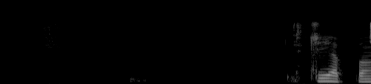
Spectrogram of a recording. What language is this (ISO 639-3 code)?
pan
